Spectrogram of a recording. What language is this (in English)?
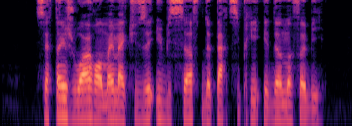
French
